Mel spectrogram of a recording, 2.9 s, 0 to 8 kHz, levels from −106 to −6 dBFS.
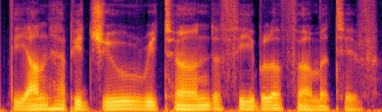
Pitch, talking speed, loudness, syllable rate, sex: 90 Hz, 145 wpm, -18 LUFS, 6.0 syllables/s, male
